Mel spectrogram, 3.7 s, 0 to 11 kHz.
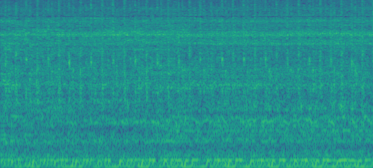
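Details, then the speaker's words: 1951 Chevrolet 3100 truck, straight pipe with no muffler: loud, deep open-pipe burble at idle, steady and even with no knocks or skips; engine sounds really healthy; normal idle. "actually got a straight pipe on it no muffler and I actually really really like the way it sounds this is actually might be one of the first trucks I've ever gotten with no muffler on it sounds awesome engine sounds great really healthy"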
